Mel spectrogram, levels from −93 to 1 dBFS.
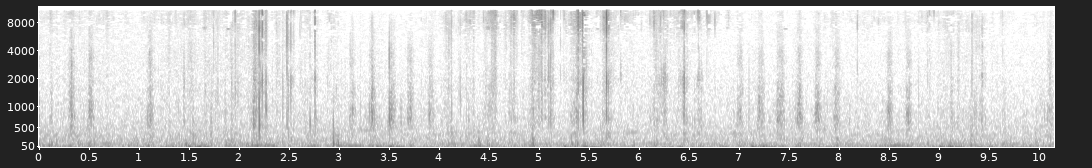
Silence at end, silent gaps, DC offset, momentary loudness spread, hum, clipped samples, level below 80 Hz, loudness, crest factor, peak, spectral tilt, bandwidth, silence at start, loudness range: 0 s; none; under 0.1%; 15 LU; none; under 0.1%; -62 dBFS; -52 LUFS; 40 dB; -14 dBFS; -1.5 dB/octave; 11.5 kHz; 0 s; 9 LU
